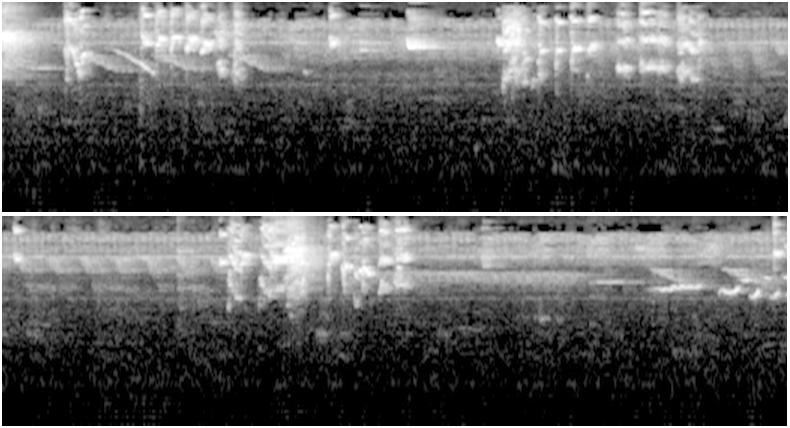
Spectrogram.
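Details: At dawn in a breeding cage, white-rumped shamas give loud bursts of rapid high chirps and trills, each lasting about a second, spaced several seconds apart, with thin whistles between.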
